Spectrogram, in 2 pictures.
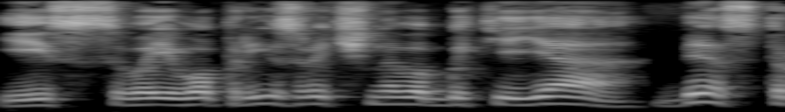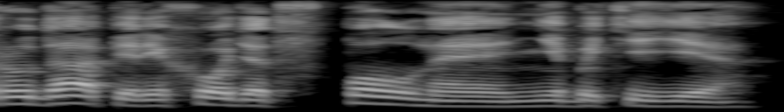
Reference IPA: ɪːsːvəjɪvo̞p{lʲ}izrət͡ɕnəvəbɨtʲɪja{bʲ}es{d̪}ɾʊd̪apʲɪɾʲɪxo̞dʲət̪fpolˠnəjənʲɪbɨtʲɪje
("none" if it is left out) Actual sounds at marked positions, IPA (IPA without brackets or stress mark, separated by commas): ɾʲ, bʲ, t̪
